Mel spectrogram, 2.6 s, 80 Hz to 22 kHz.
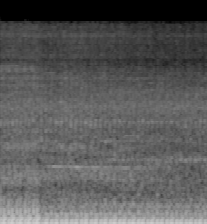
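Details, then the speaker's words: Honda Shadow Spirit VT750 V-twin with new Chinese carburetors, cold start on choke; fires right up, even steady low thumping about nine beats a second: normal cold idle. "Let it run with the choke on for a sec, then I'll take the choke off. Oh man, it's fire right up. Love it."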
